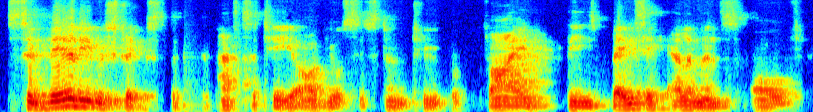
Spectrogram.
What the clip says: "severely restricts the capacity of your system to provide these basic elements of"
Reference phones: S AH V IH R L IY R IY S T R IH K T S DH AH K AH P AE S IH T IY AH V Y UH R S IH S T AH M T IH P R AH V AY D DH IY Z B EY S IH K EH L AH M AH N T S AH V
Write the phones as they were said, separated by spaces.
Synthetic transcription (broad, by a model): S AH V IH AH L IY R IY S T R IH K T S DH AH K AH P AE S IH T IY AH V Y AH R S IH S T AH M T IH P R AH V AY D DH IY Z B EY S IH K EH L AH M AH N T S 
